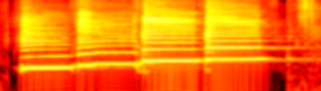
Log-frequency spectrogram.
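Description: Selmer Mark VI alto saxophone playing a short rising phrase in concert C major: C, a quick E-flat grace note into E, then G and a held A that fades near the end.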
